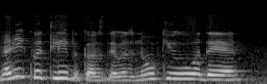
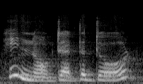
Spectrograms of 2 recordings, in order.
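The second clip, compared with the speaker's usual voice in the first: plain reading voice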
